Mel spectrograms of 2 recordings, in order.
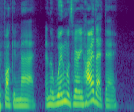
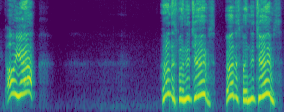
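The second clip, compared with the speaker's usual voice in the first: high, loud whooping brag; boastful shouting; 12 semitones higher, 8 dB louder than usual. Acted. James showing off on the turntable, loud high boasting. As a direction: crow it out at full volume, repeating the boast.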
